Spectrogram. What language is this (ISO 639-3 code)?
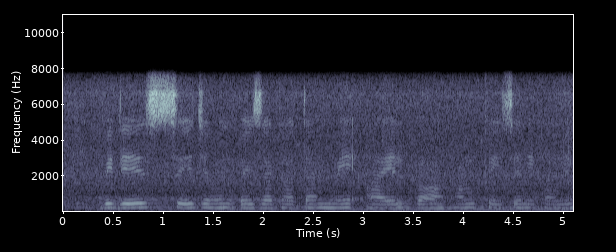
bho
